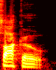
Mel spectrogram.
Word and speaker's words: Saco: Joanne says it's pronounced Saco. Again, Joanne, thank you so much for being here. Saco. Joanne, are you from Maine or Saco?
